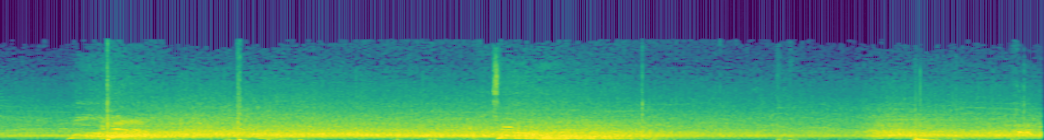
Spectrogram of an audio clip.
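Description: Wrestlers strike each other with hard smacks.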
